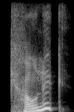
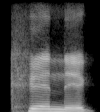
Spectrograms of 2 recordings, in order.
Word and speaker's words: Koenig: The OE sound escaped me. It's just all it is. I've always pronounced that Koenig, and no one has ever corrected me on it. Koenig. Suddenly it's a U sound.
